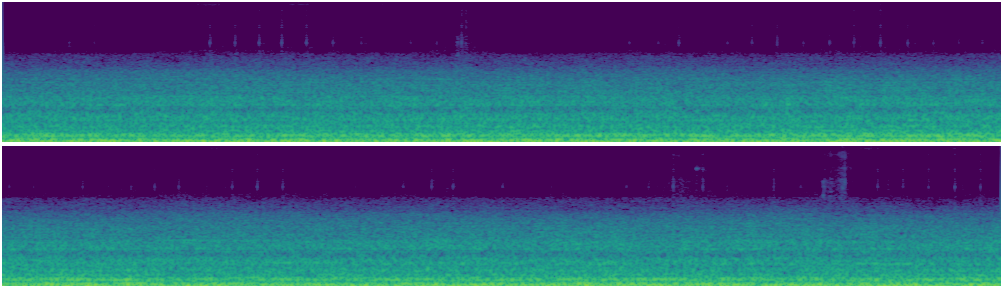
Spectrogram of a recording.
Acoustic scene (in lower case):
car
